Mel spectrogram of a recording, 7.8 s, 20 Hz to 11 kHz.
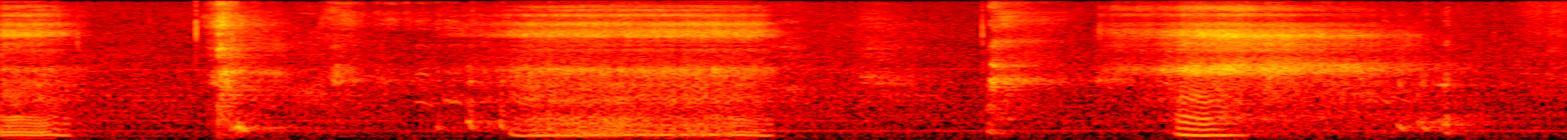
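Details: Late-night snoring during sleep: low rattling breaths in irregular cycles, about 18 a minute, over steady room hum.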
